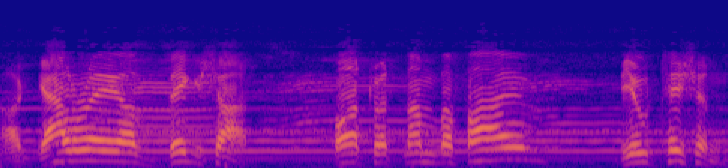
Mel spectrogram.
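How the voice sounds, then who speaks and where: A male radio announcer with a high, swooping delivery reads dramatic titles in 1940s style. The recording is muffled, with music clearly behind him. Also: animated, unhurried. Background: prominent music.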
